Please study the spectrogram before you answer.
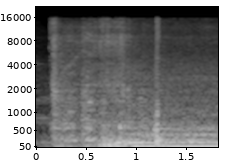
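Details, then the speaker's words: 2013-built Suzuki Carry Futura 1.5 pickup with about 53,000 km, start from the cab: brief crank, then it catches at once and settles into a low, steady idle with no misses; the engine is described as smooth. "Nah, mesinnya halus ya."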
